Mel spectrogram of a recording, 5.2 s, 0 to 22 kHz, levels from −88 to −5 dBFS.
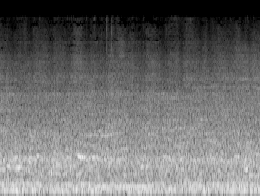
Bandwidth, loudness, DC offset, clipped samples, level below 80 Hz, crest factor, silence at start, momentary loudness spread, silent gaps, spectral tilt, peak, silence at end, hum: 13.5 kHz; -18 LUFS; under 0.1%; under 0.1%; -26 dBFS; 14 dB; 0 s; 3 LU; none; -6.5 dB/octave; -4 dBFS; 0 s; none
